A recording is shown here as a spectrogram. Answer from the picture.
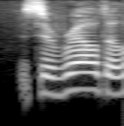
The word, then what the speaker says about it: Zerelda: Zerelda, let's talk about his mom for a moment.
